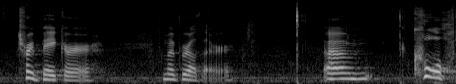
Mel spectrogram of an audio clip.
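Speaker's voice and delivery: emotional, tearful voice, crying through the words. Giving an award speech and thanking a fellow nominee, crying. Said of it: "Now I'm crying".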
